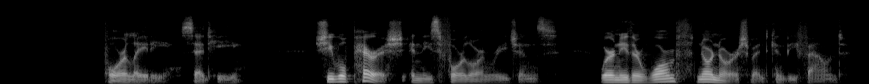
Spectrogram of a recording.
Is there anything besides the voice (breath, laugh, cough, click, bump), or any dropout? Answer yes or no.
no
